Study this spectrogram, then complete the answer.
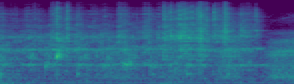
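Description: Plum sauce being stirred into a sweet and sour pork sauce: faint scraping and light clinking of a utensil against a pan or bowl, steady and soft with no talk.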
